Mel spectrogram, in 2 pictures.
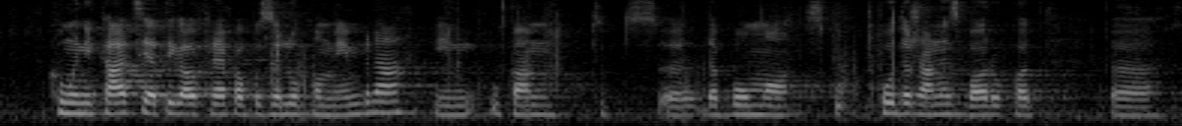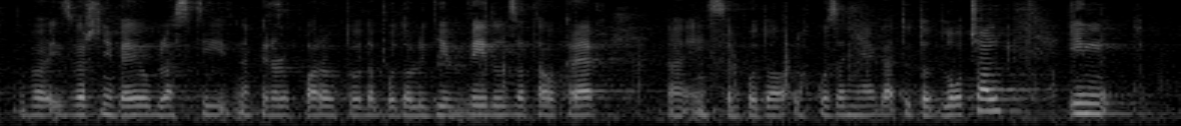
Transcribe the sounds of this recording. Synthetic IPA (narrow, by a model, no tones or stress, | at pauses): kɔmunikaːt̪sijat̪eːɡaukɾɛːpabozɛlopɔmembnainuːpamt̪ut̪d̪abomɔskupt̪ḁkod̪əɾʒaːwnɛmzbɔːɾukɔt̪ | ʋəḭzʋəɾʃniʋɛjiɔblast̪inʔapiːɾalɔpɔːɾɛwt̪oːd̪aboːd̪ɔljud̪jeʋed̪l̩zat̪aukɾɛːp | ḭnsɛboːd̪ɔlʔaxkoːzanjɛːɡat̪ut̪ɔd̪loːt͡ʃalin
